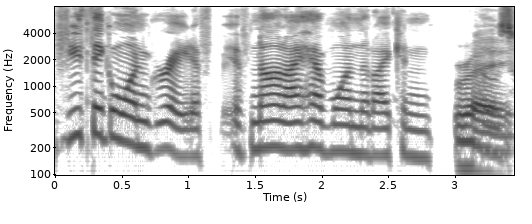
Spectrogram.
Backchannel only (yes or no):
no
